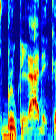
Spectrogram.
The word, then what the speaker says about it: Bruichladdich: And you're just waiting for that patron at the bar to say, well, actually, it's Bruichladdich.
